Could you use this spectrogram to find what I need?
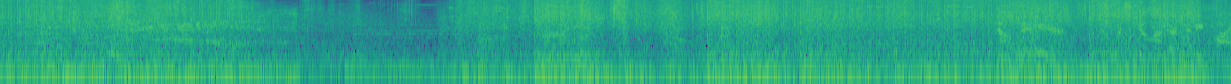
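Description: Rapid gunfire rattles and cracks.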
